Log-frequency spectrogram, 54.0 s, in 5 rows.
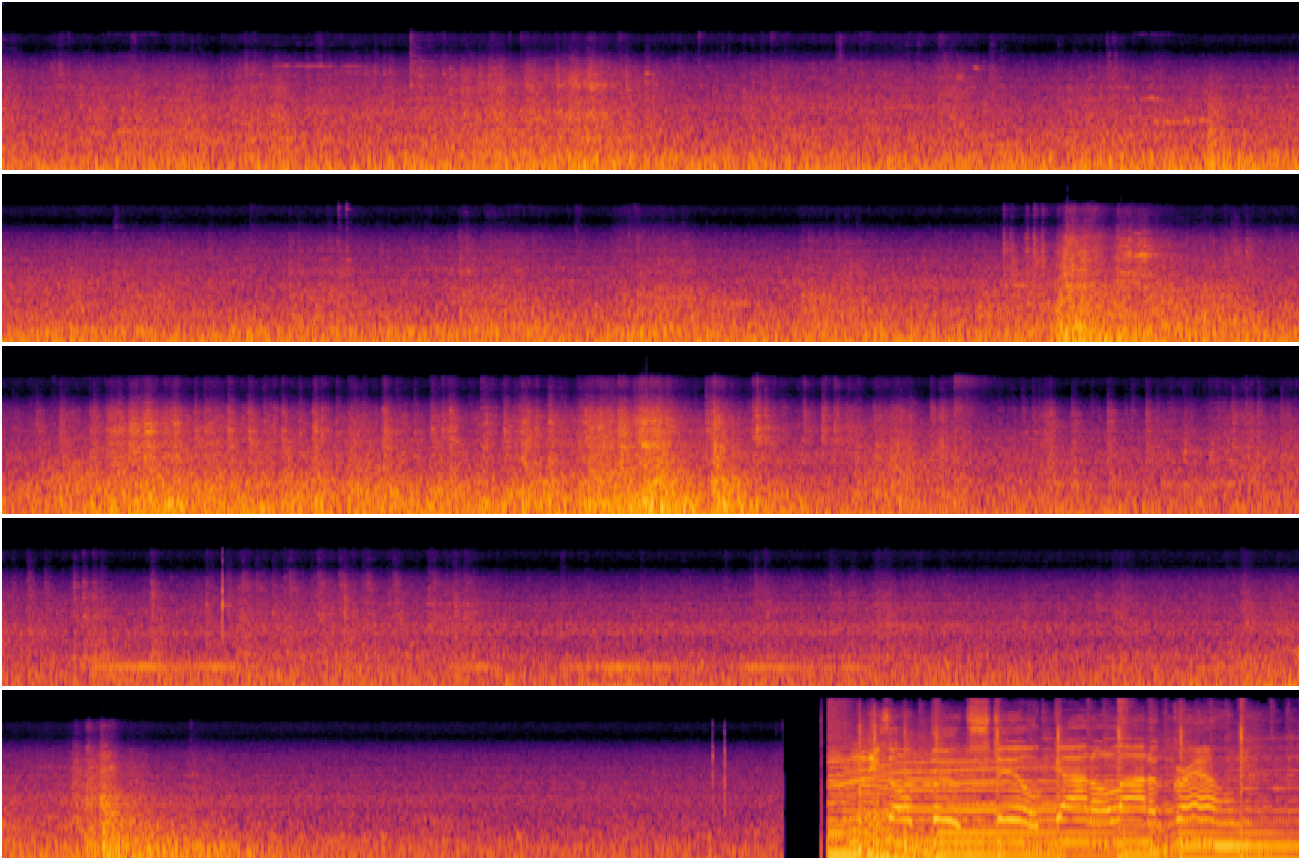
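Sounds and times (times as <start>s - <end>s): steel wheels rumbling on rail: 0.0s - 54.0s
clanks and knocks: 19.1s - 36.4s.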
